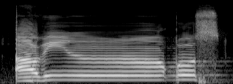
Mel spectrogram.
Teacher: نصفہ او انقص، حمزہ زبر ا، واو کو نون کے ساتھ ملایا، واو نون زیر وین، قاف صاد پیش قص، او انقص، نون پر ناک میں آواز پیدا ہوگی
